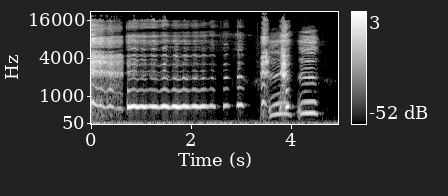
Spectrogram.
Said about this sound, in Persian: بچه چرا گریان میکنی؟ به خاطر گوشت کوب از کلگش تلش داده.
